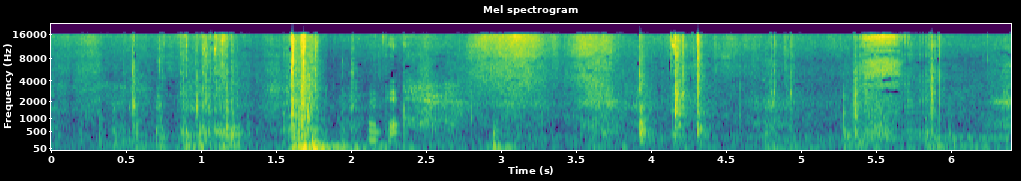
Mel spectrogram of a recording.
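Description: Keys jangling and a door being opened and shut, with a loud thump about one and a half seconds in and a few lighter knocks and clicks after it.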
